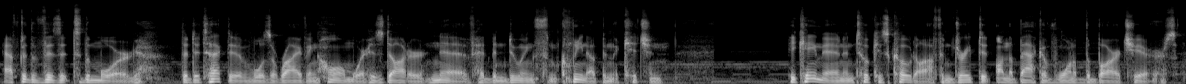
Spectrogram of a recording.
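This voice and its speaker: A man's voice: deep voice, normal speed, faint music behind. A man reading scripted narration for a horror audio story.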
